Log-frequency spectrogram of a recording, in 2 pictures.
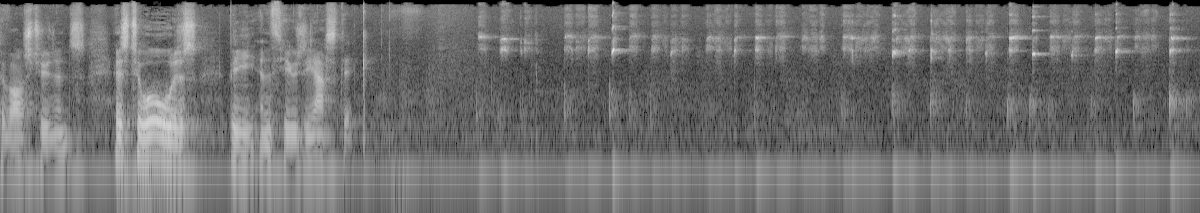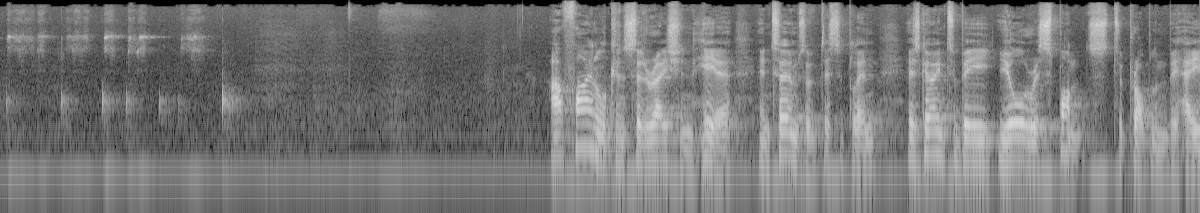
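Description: A middle-aged man speaks calmly and clearly into a clip-on microphone.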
